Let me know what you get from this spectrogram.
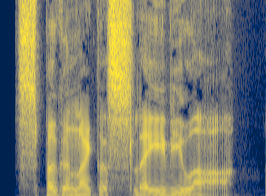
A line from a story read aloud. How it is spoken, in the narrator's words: I sneered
